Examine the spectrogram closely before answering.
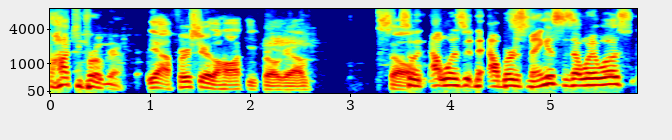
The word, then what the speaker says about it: Albertus Magnus: So was it Albertus Mangus?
